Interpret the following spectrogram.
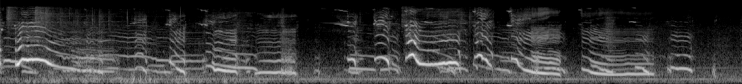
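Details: Several rescue puppies, thought to be a shar pei, hound and lab mix, give steady strings of thin, falling whines. The cries overlap and repeat almost without pause, with a faint steady hum underneath.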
